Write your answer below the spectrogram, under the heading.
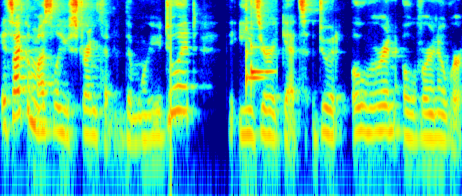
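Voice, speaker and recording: Somewhat breathy and fairly low-pitched, a woman talks at a very fast pace. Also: ordinary pitch variation. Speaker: manifestation coach. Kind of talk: casual talk to camera. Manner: halting, self-correcting at times.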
